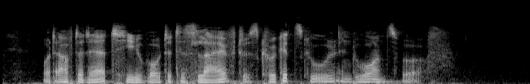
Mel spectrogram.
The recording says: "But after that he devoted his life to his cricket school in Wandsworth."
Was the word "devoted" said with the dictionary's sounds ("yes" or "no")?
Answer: no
